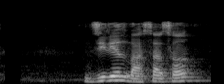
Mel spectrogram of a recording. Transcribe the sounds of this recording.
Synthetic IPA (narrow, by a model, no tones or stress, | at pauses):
d͡ziɾelbʱasat͡sʰʌ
